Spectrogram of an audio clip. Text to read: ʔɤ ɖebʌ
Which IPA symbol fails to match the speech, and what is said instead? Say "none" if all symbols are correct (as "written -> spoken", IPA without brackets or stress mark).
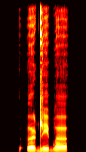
none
